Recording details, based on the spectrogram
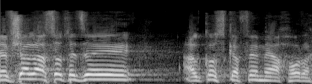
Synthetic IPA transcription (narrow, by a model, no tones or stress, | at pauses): efʃaʁlaːso̞t̪et̪ze | a̰lkoskafemeaχoɾa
